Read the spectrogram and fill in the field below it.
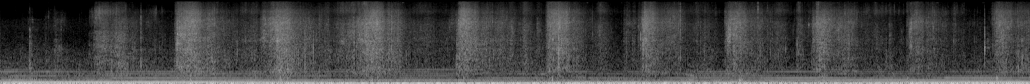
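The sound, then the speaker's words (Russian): Steady footsteps crunch and rustle through a pile of fallen leaves gathered by street sweepers, about one step per second, each a dry crackling burst, over a constant low mechanical hum from an electrical substation. “Сейчас здесь дворники собрали листву, и то немножко так идешь, и такой звук интересный.”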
